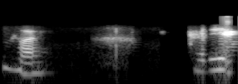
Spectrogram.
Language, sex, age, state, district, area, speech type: Assamese, female, 45-60, Assam, Dibrugarh, rural, conversation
